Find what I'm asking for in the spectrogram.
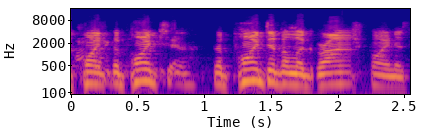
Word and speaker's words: Lagrange: Lagrange.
